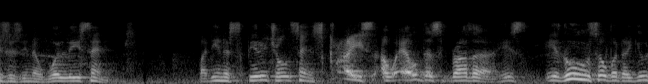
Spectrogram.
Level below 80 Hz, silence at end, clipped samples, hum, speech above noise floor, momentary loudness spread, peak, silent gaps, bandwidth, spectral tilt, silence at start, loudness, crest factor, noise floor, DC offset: -54 dBFS; 0 s; under 0.1%; none; 22 dB; 10 LU; -10 dBFS; none; 8 kHz; -6.5 dB/octave; 0 s; -27 LUFS; 18 dB; -49 dBFS; under 0.1%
